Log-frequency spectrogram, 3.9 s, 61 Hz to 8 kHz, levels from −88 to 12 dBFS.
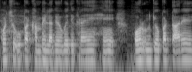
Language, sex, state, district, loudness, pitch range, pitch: Hindi, male, Chhattisgarh, Raigarh, -18 LUFS, 130-140 Hz, 130 Hz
